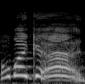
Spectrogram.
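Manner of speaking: shrill, very high-pitched screaming cry. Describing people on a beach watching a shark attack, mock screaming. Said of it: "they're just standing there screaming".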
